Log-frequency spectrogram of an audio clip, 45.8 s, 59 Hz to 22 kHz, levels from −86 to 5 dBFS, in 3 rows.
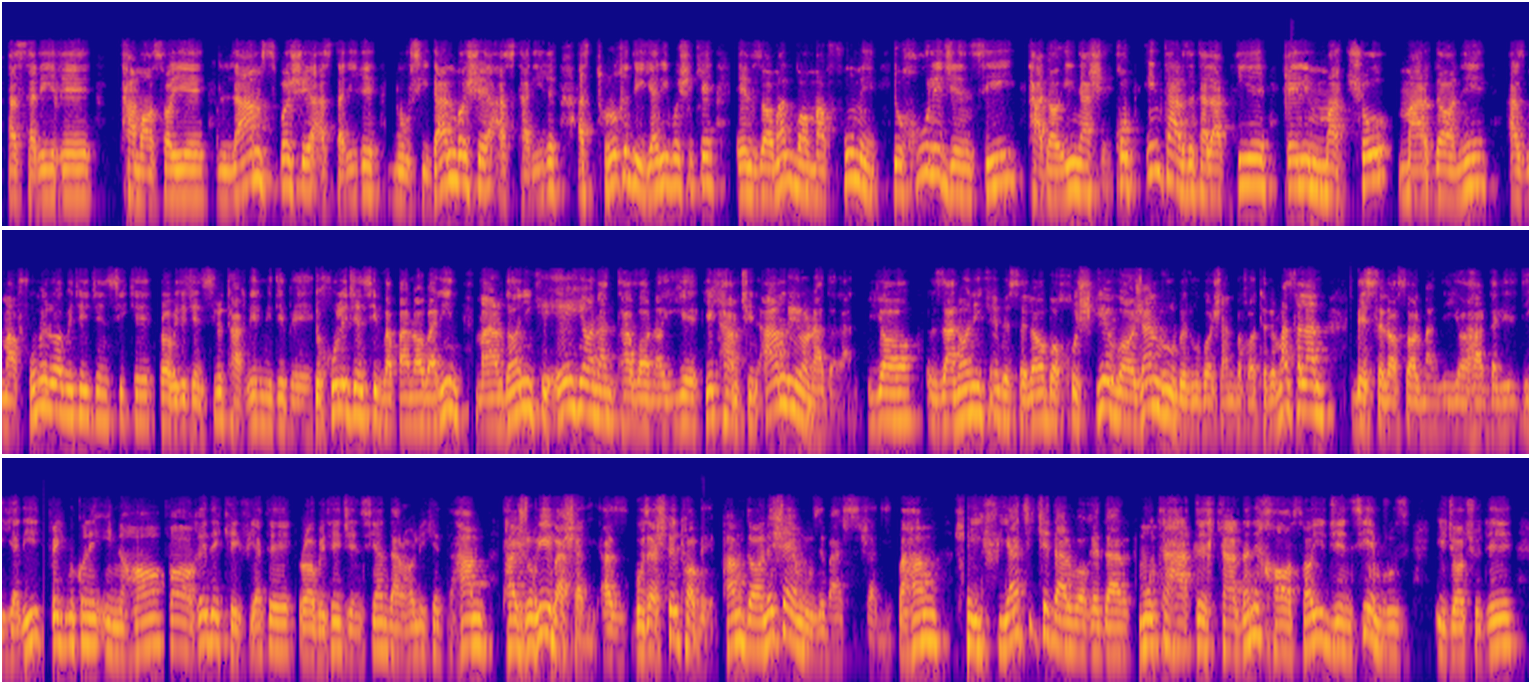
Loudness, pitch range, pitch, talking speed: -16 LUFS, 130-170 Hz, 150 Hz, 150 wpm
